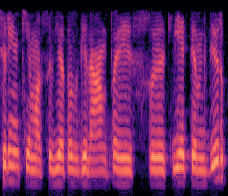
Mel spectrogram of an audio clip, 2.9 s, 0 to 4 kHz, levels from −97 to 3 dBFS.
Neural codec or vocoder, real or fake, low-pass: codec, 16 kHz, 8 kbps, FreqCodec, larger model; fake; 3.6 kHz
